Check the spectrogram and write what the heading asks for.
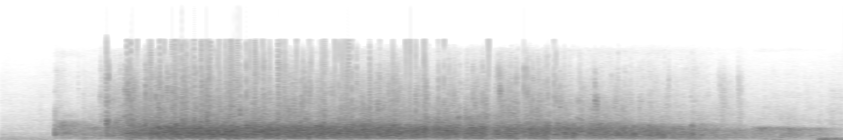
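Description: Audience applauding a choir's finished song: the clapping starts sharply about half a second in, swells within a second, holds, then dies away near the end.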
